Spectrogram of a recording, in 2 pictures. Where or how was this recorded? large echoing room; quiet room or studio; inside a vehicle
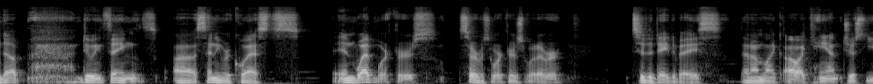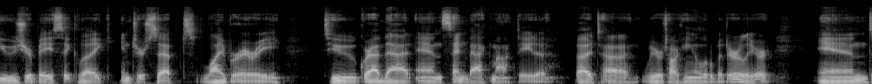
quiet room or studio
